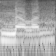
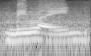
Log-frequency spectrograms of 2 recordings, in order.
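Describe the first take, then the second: First: The second syllable sounds like 'lun'. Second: The second syllable sounds like 'lane'. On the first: The speaker calls it right. "it is Melon" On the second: The speaker calls it wrong. "it's not Melane"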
